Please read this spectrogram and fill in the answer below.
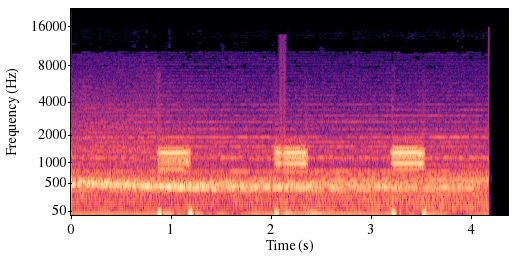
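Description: A siren winding down, its single tone falling slowly in pitch. Over it come three short buzzy data bursts about a second apart, in the pattern of an EAS end-of-message code.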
